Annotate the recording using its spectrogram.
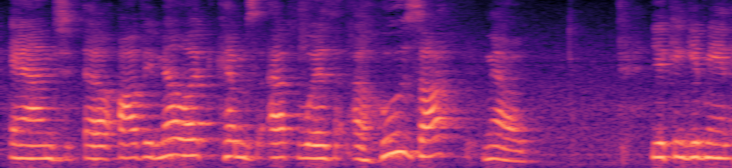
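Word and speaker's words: Ahuzzath: And Avimelech comes up with Ahuzah. Now, you can give me an A or an F for the pronunciation. Ahuzat is close to the Hebrew, and Pichol or Fikol,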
